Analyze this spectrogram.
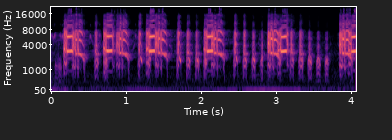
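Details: Continuous scratchy, rasping call of a female grey francolin (teetar) used as a hunting lure, with loud harsh phrases repeating almost without pause throughout.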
